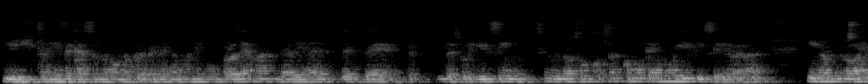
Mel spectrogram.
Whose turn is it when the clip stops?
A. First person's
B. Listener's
A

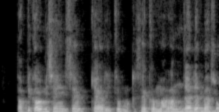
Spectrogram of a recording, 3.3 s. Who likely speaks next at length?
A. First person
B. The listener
B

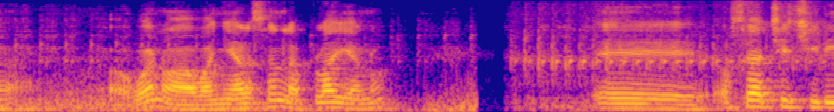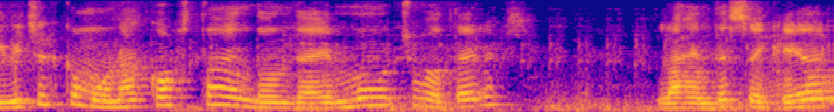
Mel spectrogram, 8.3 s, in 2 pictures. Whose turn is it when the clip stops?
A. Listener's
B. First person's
B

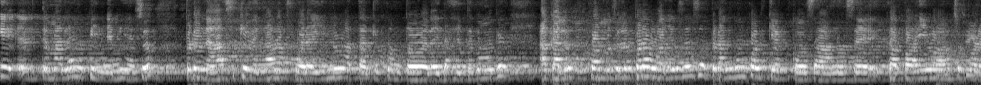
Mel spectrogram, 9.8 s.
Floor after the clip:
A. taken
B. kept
A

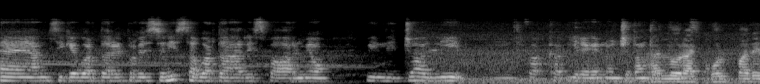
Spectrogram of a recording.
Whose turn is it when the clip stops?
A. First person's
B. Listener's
B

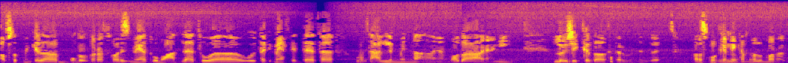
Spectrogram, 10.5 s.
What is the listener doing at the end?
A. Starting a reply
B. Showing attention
B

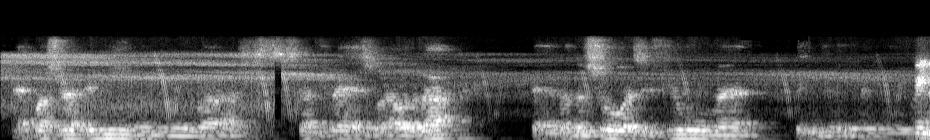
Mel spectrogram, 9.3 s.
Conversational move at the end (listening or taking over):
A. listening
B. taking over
B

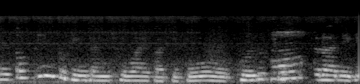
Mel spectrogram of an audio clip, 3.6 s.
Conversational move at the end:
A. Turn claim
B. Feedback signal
B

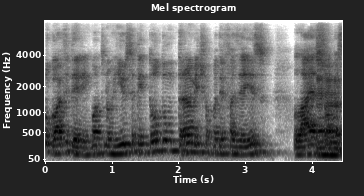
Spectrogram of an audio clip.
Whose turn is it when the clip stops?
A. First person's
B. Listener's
A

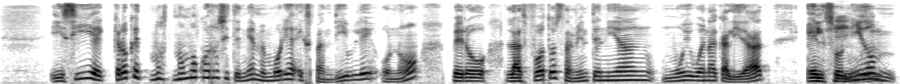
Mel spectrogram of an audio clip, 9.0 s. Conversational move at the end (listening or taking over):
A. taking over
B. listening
B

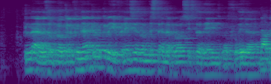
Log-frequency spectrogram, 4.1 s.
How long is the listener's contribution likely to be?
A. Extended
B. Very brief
A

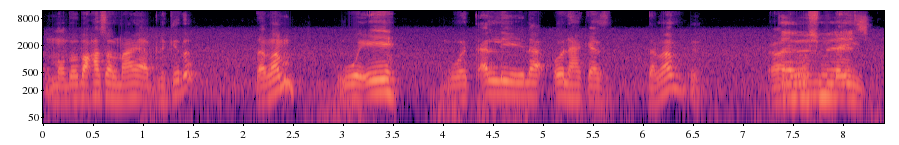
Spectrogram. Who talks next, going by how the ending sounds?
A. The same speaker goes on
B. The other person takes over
B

